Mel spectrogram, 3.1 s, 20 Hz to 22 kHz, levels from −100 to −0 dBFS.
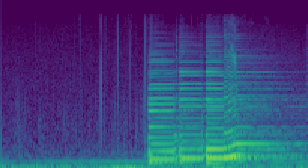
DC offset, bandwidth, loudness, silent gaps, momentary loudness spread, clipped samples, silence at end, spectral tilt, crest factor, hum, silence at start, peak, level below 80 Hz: under 0.1%; 11 kHz; -29 LUFS; none; 13 LU; under 0.1%; 0 s; -6.5 dB/octave; 18 dB; 60 Hz at -50 dBFS; 0 s; -14 dBFS; -46 dBFS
